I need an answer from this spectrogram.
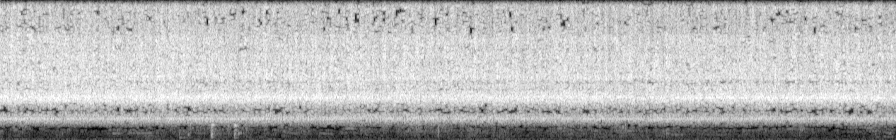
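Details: A brown cicada's steady, piercing buzz fills the whole stretch, a constant high hiss with no rhythm or breaks, only a couple of faint clicks underneath.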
